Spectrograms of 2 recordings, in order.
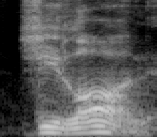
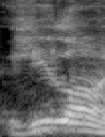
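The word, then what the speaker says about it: Ghislaine: things really start to pick up once Galain moves to New York City. Um, and it's uh Gilon. Xilon is how you pronounce her name.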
